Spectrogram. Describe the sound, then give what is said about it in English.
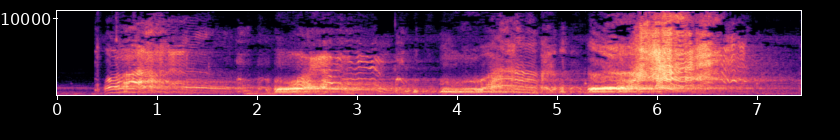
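An animal gives a series of four drawn-out, wailing cries that mimic a crying baby, each rising and falling in pitch with brief pauses between, the last one loudest. No one speaks. “She can also imitate a baby crying, and it's believed that she does this to lure out her prey.”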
